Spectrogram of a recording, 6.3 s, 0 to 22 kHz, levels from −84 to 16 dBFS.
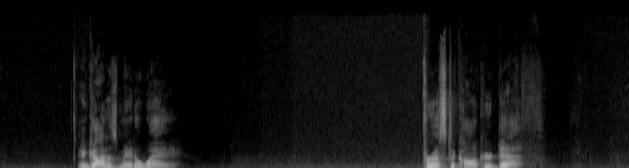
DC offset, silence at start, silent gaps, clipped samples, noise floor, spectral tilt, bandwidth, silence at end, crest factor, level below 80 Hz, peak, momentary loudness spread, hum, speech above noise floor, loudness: under 0.1%; 0.8 s; none; under 0.1%; -68 dBFS; -5.5 dB/octave; 19.5 kHz; 1.05 s; 22 dB; -80 dBFS; -6 dBFS; 11 LU; none; 45 dB; -24 LUFS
